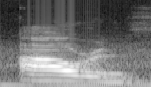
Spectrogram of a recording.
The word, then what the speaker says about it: hours: take less than an hours to be done. An hours, o an aí antes do hours, já que o H não é pronunciado.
